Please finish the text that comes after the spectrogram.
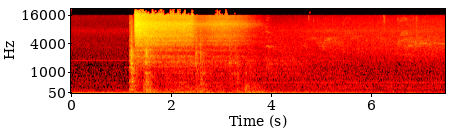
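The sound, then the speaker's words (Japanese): A train door opens with a sudden loud pneumatic hiss after a moment of quiet, the burst of air slowly fading into a steady background rumble, at the first stop, the Station of Spring Breeze and Sunlight Through the Leaves. “では扉を開けますね。”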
